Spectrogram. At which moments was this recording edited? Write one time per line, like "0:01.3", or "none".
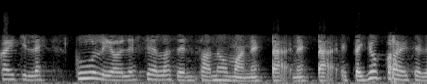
0:02.9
